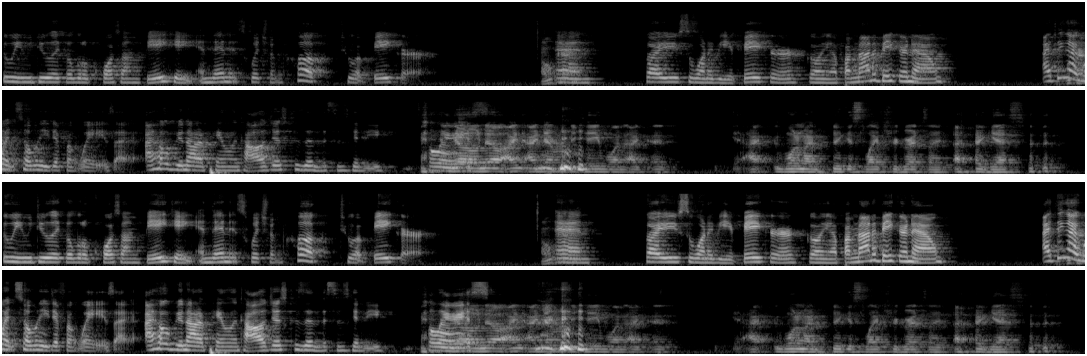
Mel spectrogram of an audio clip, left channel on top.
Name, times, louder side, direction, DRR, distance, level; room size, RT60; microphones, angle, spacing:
voice 1, 0.0-3.2 3.5-4.2 5.5-5.9 6.4-9.4 10.4-14.6 15.1-15.5 16.2-16.7, right 5 dB, 55° right, 9 dB, 1.0 m, -25 dB
voice 2, 5.4-5.8 10.6-10.9 14.8-17.5 18.1-21.4, left 2 dB, 20° left, 7 dB, 3.6 m, -33 dB
23.5 x 22.0 x 2.5 m, 0.33 s
head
